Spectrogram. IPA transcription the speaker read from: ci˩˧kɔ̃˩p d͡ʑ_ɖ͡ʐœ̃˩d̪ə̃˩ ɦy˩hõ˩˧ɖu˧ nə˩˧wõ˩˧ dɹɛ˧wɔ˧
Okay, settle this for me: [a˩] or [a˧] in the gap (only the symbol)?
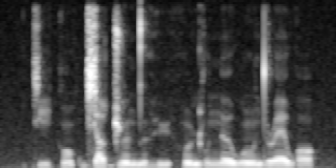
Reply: a˧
